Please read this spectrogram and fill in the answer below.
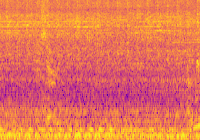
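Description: Chevrolet Caprice Brougham's engine idling with a steady, pulsing low rumble through its exhaust, which is only loud once it gets gas.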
